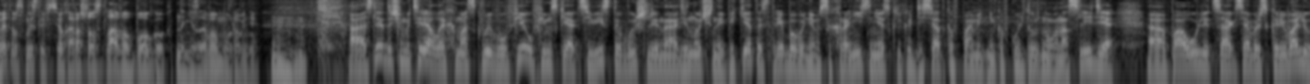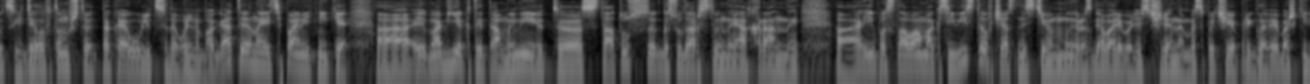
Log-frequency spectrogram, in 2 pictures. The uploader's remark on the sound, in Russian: По телефону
